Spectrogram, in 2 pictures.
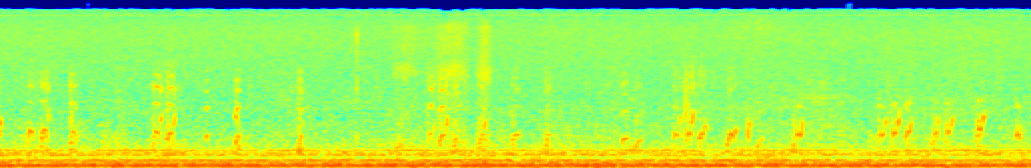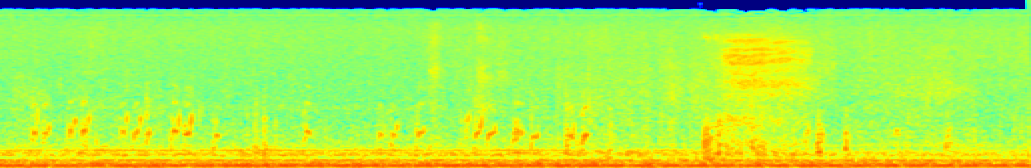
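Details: Guinea pig Jenger making wheeking sounds: soft, short squeaky chirps in loose runs of several, scattered through the recording over a steady low mechanical hum, with a brief hissing rustle near the end.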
